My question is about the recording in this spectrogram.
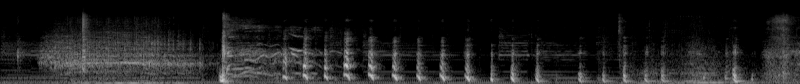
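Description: Small electric drive motor and plastic gearbox of a toy-grade RC forklift whirring with a steady whine for about two seconds as it drives forward. After that, plucked-guitar background music with notes about three or four a second takes over.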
